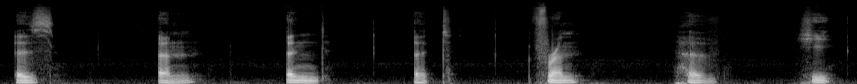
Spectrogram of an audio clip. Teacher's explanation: most often the original vowels are reduced to the very weak schwa sound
